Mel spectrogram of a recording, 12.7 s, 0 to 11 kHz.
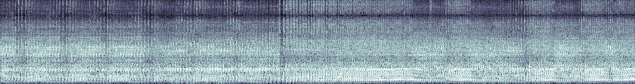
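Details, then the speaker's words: Roadside-found Lawn-Boy mower, 149 cc non-OHV engine that had ingested dirt and grass: rough, loud running with a heavy rhythmic knock each beat; suspected bad lower end, possibly hitting the head. "it sounds like it's hitting the head probably is"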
